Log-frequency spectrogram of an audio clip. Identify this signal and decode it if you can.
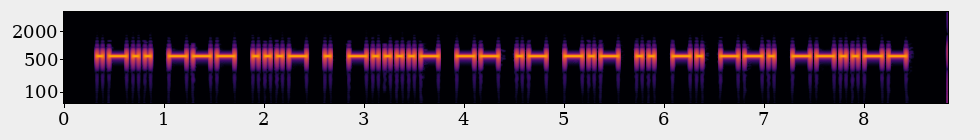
Morse code, heard as a keyed tone, about 20 wpm, 600 Hz. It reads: LOVE-MAKING,
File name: the old man and the sea / the old man and the sea part 1 20wpm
